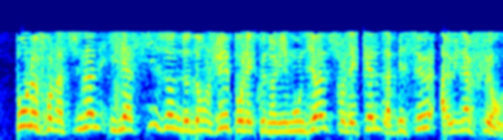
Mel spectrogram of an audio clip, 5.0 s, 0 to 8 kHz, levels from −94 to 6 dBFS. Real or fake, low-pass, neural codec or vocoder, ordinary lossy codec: real; 7.2 kHz; none; AAC, 16 kbps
